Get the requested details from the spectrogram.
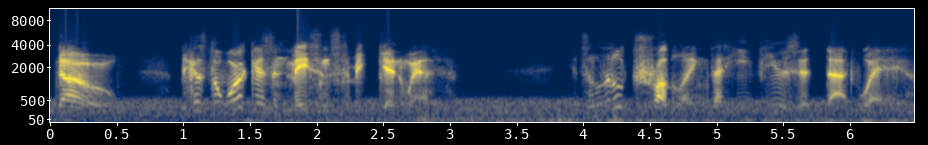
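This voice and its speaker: A man's voice: mid-range voice, wildly swooping pitch, moderate pace, slight background noise. An actor playing a busy, confiding male scientist in a video game, matter-of-fact, in dull-sounding audio. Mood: confiding, certain.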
